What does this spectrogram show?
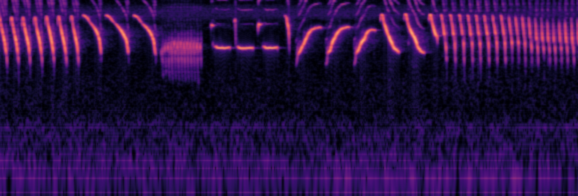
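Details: Canary singing for a tutor recording: quick descending trill, a short harsh buzz, paired flat whistles, rising slurs, then a dense rapid rattle.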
